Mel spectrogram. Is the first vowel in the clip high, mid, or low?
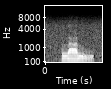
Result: low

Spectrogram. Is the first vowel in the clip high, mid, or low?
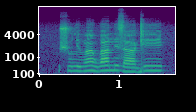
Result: high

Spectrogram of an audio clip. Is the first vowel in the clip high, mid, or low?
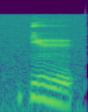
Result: high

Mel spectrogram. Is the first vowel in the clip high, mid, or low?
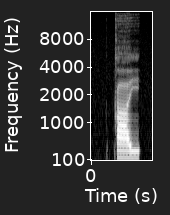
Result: low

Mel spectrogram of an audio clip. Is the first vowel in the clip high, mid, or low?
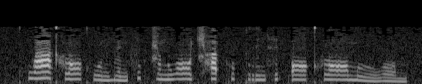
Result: low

